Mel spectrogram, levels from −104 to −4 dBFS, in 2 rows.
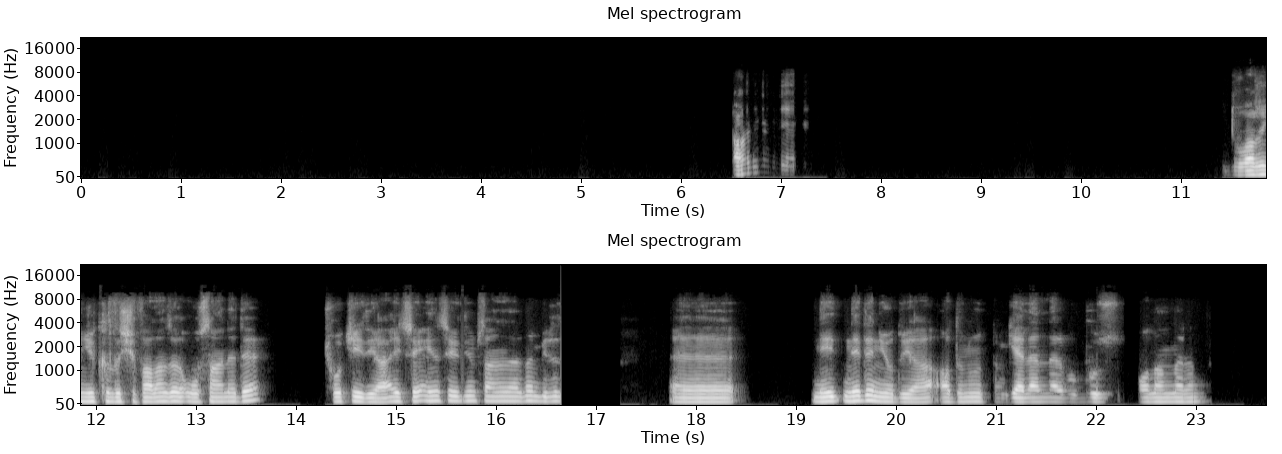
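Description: At 16.65 s the speech cuts off mid-flow and goes silent until 17.25 s, a playback stall of about 600 ms, likely from the player running short of data. The waveform shows a flat gap and the spectrogram a blank vertical band.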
